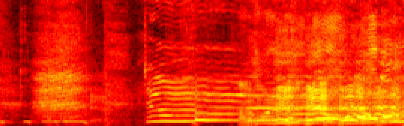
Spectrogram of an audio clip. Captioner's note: grunts; both laugh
